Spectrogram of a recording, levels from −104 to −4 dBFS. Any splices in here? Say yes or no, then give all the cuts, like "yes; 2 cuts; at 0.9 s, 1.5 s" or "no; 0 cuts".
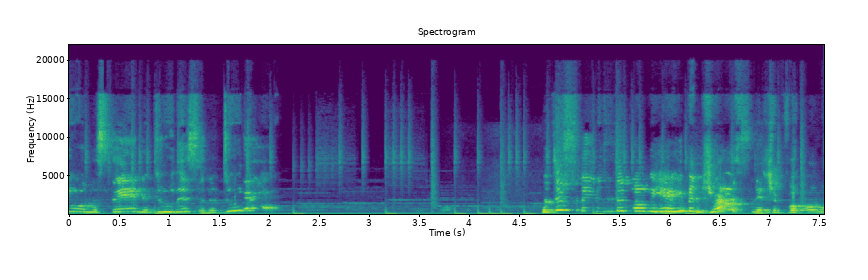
no; 0 cuts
